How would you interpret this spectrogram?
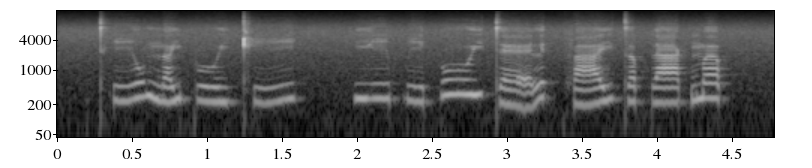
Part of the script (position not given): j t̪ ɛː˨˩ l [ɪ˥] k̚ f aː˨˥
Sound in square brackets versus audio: correct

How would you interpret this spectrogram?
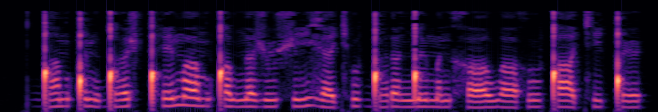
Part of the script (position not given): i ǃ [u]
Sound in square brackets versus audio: incorrect: ʏ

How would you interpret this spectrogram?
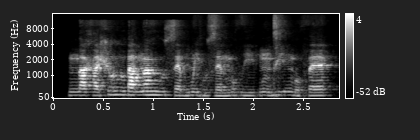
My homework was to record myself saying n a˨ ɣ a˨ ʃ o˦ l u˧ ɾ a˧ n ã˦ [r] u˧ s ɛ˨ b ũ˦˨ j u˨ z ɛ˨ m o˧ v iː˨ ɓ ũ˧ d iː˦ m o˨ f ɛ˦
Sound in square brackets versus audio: incorrect: ɣ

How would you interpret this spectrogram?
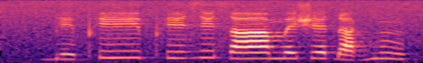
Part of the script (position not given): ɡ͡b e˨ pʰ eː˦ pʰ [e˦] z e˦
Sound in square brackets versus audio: correct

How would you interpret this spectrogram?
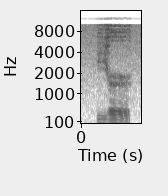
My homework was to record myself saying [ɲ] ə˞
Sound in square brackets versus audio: incorrect: j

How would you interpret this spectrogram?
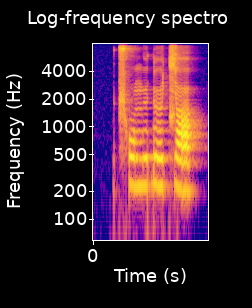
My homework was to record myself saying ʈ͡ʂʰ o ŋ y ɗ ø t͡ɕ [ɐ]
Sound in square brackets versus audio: correct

